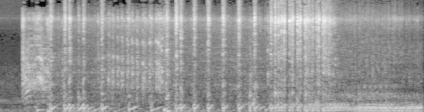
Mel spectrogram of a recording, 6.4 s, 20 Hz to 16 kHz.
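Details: Nissan Z31 first start after rebuilding all injectors and fuel-rail parts: cranks, catches, then idles with an uneven, lumpy beat of about two pulses per second that stumbles, a misfire; exhaust leaks also noted.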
